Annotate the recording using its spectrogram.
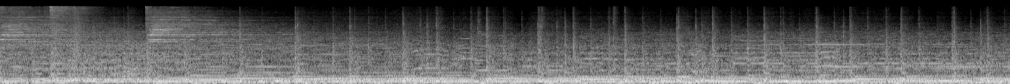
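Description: Hardcore punk band playing live: distorted electric guitars and bass chugging through chord changes over driving drums and cymbal crashes.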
